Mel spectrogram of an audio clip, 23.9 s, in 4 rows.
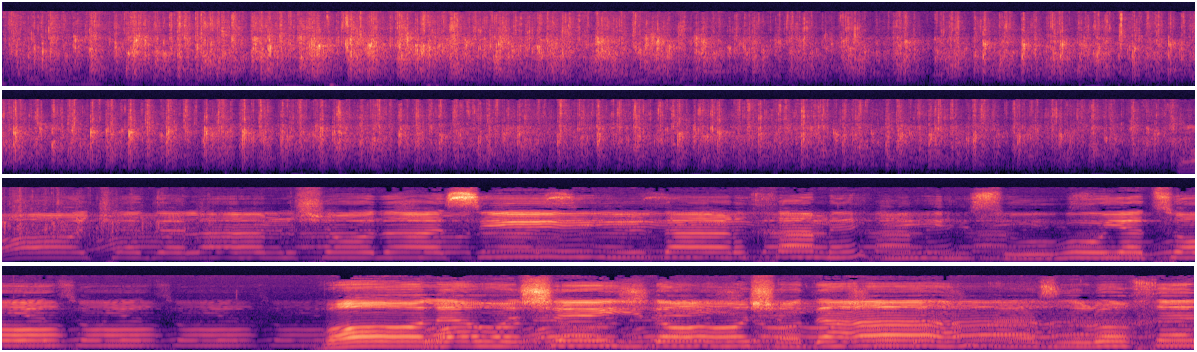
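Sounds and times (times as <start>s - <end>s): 
audience clapping along during a Persian hymn gathering: 0.0s - 12.7s
speech: 12.4s - 18.8s, 19.5s - 23.8s.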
